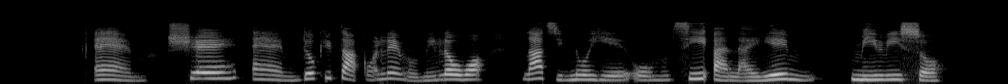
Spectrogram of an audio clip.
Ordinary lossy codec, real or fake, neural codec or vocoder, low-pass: Opus, 64 kbps; fake; codec, 16 kHz, 0.5 kbps, X-Codec, HuBERT features, trained on LibriSpeech; 7.2 kHz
